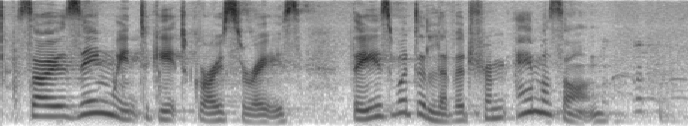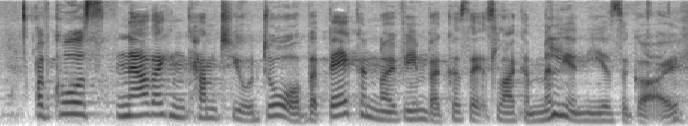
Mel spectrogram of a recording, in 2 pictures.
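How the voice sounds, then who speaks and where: A woman with a lowish, slightly bright voice and a New Zealand accent is moderating a conference panel. In the plenary room, she tells the audience a self-deprecating, funny story, laughing often.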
